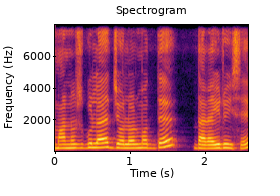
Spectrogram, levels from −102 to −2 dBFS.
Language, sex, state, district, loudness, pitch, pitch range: Bengali, female, Assam, Hailakandi, -14 LUFS, 240 Hz, 230-265 Hz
